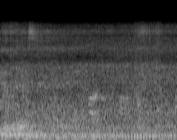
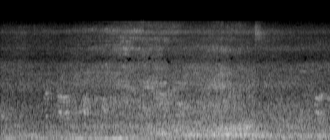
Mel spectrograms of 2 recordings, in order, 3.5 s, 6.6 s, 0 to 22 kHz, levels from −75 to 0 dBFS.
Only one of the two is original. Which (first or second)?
second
